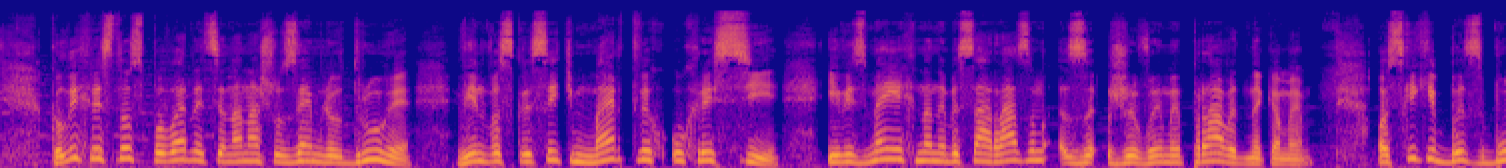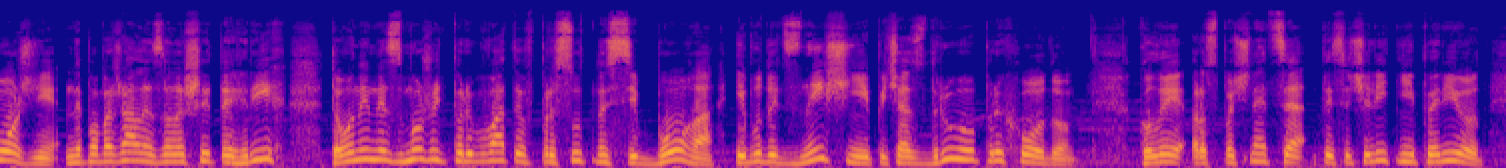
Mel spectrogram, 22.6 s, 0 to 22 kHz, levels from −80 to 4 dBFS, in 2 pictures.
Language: Ukrainian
